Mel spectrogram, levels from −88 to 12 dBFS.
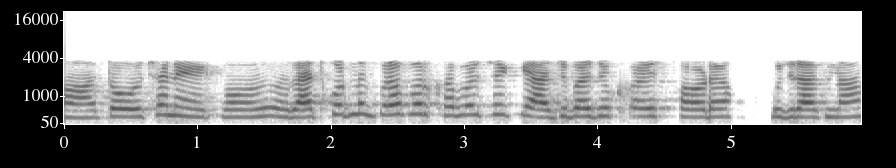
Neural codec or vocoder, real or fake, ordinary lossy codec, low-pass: none; real; none; 3.6 kHz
